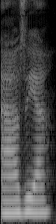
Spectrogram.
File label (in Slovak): "Ázia", Slovenské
